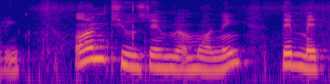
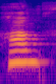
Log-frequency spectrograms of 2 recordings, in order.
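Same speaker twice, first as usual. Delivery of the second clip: louder "Humph" grunt, dismissive; rude humph; 5 semitones higher, 10 dB louder than usual. A narrator's reading. Camel rudely grunts humph to everyone. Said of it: "replied in a very rude manner".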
